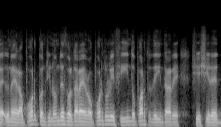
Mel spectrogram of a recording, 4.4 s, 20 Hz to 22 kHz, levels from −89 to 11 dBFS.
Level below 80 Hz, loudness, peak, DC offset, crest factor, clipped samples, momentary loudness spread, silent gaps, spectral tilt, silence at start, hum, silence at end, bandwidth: -48 dBFS; -18 LUFS; -4 dBFS; under 0.1%; 14 dB; under 0.1%; 8 LU; none; -8 dB/octave; 0 s; none; 0 s; 7.8 kHz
